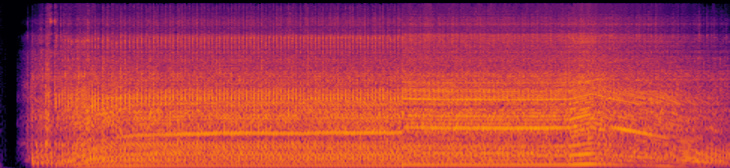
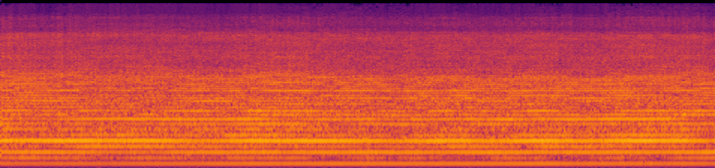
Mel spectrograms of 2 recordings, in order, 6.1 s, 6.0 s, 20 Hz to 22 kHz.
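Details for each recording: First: Two-stroke leaf blower, one of a Craftsman B210, Husqvarna 125B, Weed Eater Barracuda SV30 and Troy-Bilt TB2MB, after a fuel line replacement: snaps to a high buzzing rev, wavers, then sags and dies instead of idling; carburetor fault. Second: Leaf blower carburetor being adjusted, both jets set out 1.5 turns, then the low-speed jet out another half turn: steady high-pitched two-stroke drone, clean and even with no bogging. The throttle is now responsive.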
